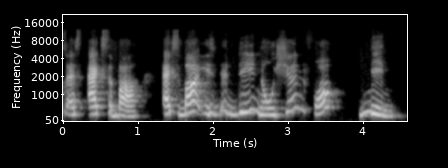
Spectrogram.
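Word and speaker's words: x̄: So this is pronounced as xar. xbar is the denotion for mean sample mean.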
